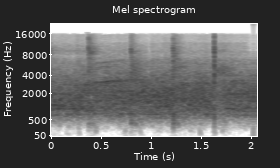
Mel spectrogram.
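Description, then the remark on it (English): Steady, loud clapping from many hands welcoming former Charger, Raven and Los Angeles Ram Eric Weddle, a dense wash of claps with a few sharper ones popping out now and then, continuing evenly for about two seconds with no talking. “Clap it up, E-Dub.”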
